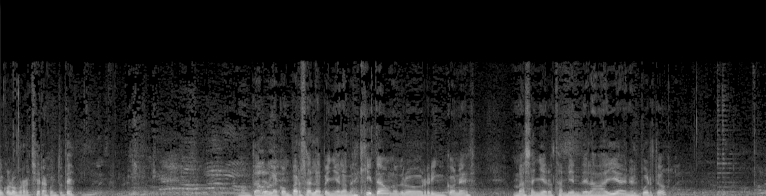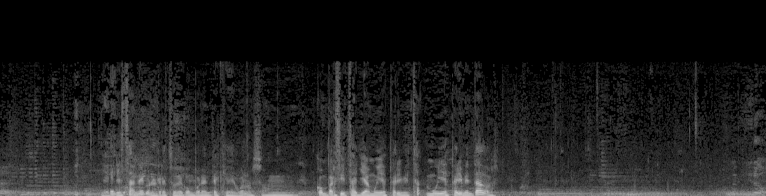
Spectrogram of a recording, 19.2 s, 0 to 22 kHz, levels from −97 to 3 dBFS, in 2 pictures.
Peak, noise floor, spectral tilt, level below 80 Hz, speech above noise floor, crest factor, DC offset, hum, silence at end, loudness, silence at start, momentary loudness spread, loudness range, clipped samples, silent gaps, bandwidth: -8 dBFS; -49 dBFS; -7.5 dB/octave; -60 dBFS; 23 dB; 20 dB; under 0.1%; none; 0 s; -28 LUFS; 0 s; 20 LU; 8 LU; under 0.1%; none; 15 kHz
